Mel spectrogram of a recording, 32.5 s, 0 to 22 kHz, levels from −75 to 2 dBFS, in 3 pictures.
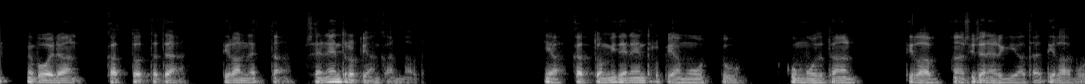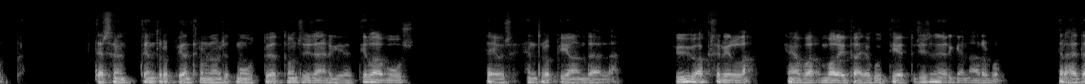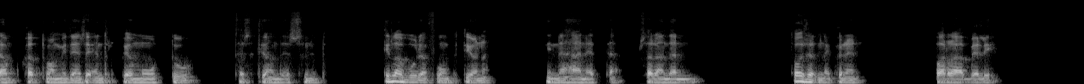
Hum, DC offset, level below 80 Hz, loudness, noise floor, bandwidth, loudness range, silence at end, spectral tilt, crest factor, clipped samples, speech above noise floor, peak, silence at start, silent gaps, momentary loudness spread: none; under 0.1%; -46 dBFS; -25 LUFS; -90 dBFS; 11 kHz; 4 LU; 0.85 s; -8 dB/octave; 18 dB; under 0.1%; 66 dB; -6 dBFS; 0 s; none; 12 LU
